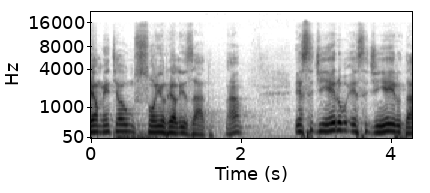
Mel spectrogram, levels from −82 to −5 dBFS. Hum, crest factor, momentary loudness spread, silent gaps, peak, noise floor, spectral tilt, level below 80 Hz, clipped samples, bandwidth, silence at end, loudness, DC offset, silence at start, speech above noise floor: none; 14 dB; 11 LU; none; 0 dBFS; -45 dBFS; -6.5 dB/octave; -32 dBFS; under 0.1%; 17 kHz; 0 s; -15 LUFS; under 0.1%; 0 s; 31 dB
